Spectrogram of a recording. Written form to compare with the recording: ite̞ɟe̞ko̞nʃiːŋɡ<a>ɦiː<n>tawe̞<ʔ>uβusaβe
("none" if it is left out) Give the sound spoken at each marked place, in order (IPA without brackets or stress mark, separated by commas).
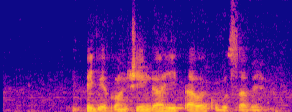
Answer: a, none, k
